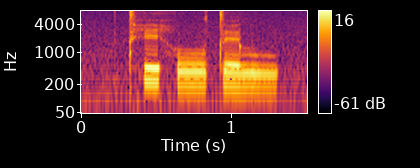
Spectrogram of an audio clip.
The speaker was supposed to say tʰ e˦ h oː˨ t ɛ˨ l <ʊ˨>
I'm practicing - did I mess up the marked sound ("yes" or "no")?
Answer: yes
